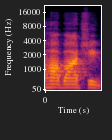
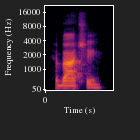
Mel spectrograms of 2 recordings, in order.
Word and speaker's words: hibachi: you go to a habachi grill in a different location yeah sure yeah jordan how do you pronounce that hibachi okay it sounds like you put an a in there it's like haba no also patrick if you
